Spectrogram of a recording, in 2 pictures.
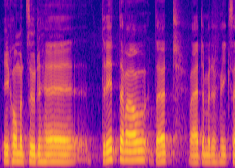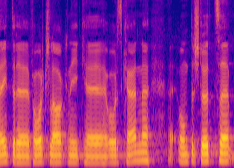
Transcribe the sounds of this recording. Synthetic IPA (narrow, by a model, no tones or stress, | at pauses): ɪχɔmət͡sʊɾɛ | d̪̥ɾɪt̪ːəʋɑːld̥œt | ʋæːɾdəmɪɾʋiːksɛɪt̚d̥̪əɾɛːfoːɾkʃlɑːɡnɪkɛoɾskχæɾnə | ʊnt̪əɾʃtøt͡sə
